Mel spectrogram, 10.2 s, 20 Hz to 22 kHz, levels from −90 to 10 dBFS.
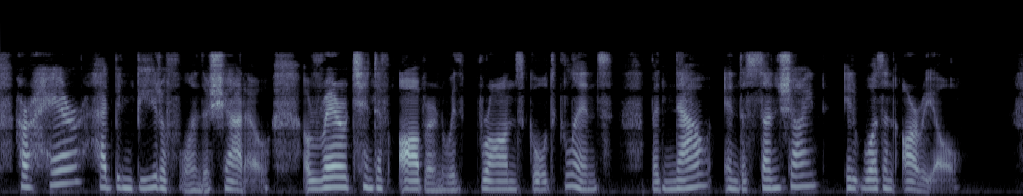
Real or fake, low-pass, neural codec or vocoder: real; 7.2 kHz; none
